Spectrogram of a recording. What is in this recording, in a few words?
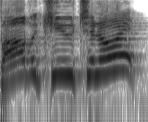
"Hello" male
